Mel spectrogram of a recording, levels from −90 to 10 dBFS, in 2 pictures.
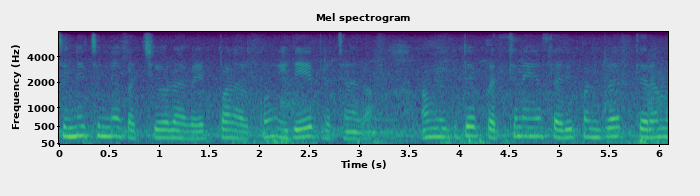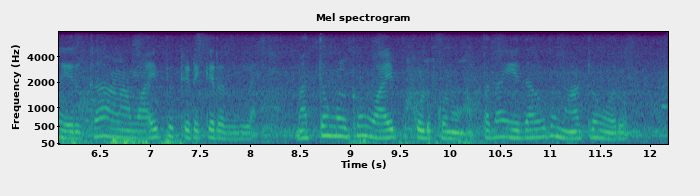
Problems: constant background noise, background conversations at intervals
